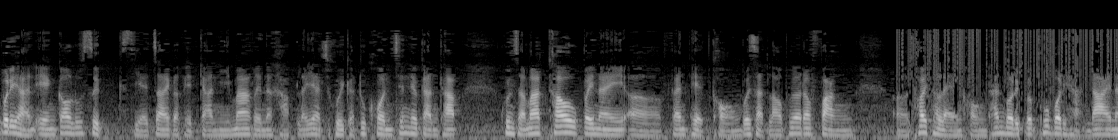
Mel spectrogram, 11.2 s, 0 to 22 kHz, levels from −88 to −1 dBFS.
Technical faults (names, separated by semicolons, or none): AAC compression; unreliable data bit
